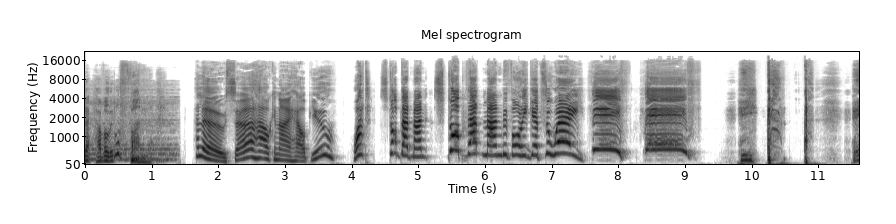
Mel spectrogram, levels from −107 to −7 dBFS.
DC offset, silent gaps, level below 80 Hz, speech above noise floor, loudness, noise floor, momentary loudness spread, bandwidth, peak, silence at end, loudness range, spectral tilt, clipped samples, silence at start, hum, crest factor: under 0.1%; none; -46 dBFS; 40 dB; -20 LUFS; -61 dBFS; 14 LU; 18 kHz; -2 dBFS; 0 s; 6 LU; -3.5 dB/octave; under 0.1%; 0 s; none; 20 dB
